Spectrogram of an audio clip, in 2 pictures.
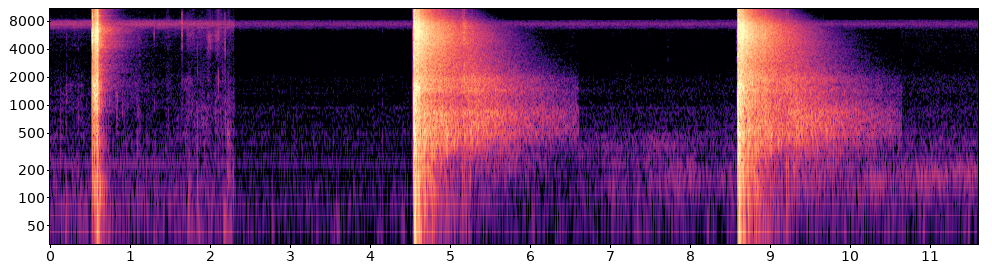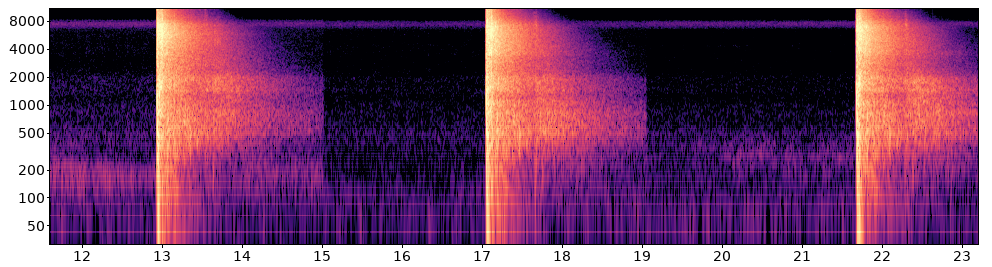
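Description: Six rifle shots from a .224 Valkyrie firing hand loads of H4350 powder under 90-grain Sierra MatchKing bullets, each a sharp loud crack with a short decaying tail, spaced about four seconds apart, with silence in between.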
